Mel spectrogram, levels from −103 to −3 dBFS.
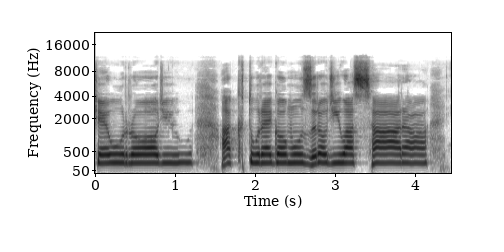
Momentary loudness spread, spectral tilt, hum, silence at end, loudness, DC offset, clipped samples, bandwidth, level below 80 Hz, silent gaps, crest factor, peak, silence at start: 12 LU; -3.5 dB/octave; none; 0.15 s; -18 LUFS; under 0.1%; under 0.1%; 11.5 kHz; -70 dBFS; none; 14 dB; -4 dBFS; 0 s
